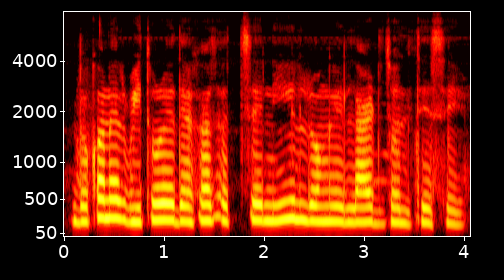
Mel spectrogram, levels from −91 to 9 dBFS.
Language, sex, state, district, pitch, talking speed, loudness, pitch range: Bengali, male, West Bengal, Cooch Behar, 205 Hz, 120 wpm, -16 LUFS, 195-220 Hz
